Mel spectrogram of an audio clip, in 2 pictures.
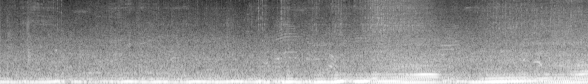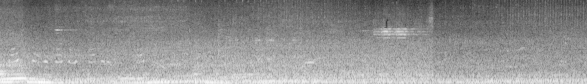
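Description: A crowd murmurs along a busy street.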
